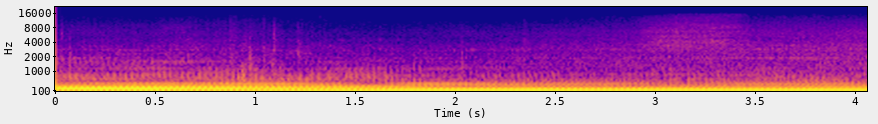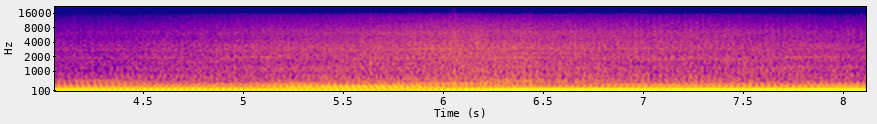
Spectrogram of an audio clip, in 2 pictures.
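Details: Infiniti G35 V6, just after replacing spark plugs: strong, steady low hum with even firing, swelling slightly as revs rise; no knock, miss or blow-by; runs smooth and healthy.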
